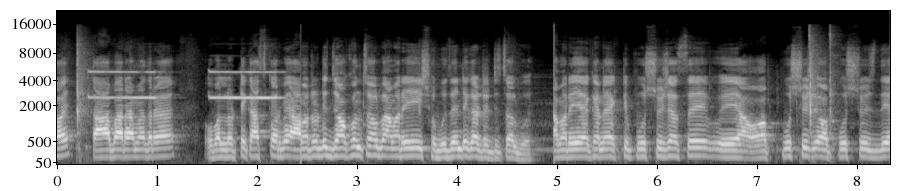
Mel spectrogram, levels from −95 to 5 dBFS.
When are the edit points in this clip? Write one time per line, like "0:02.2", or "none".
0:02.5
0:05.0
